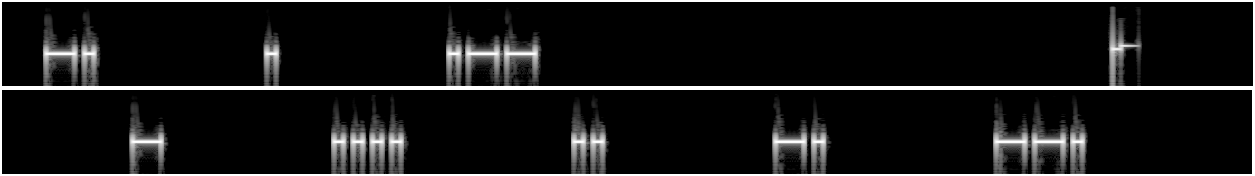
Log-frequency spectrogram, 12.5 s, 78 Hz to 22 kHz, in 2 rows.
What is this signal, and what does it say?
Morse code, heard as a keyed tone, about 25 wpm, spaced as for 9 wpm, 690 Hz. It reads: NEW THING
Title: 6x Character Spacing - Top 300 Words - 25wpm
